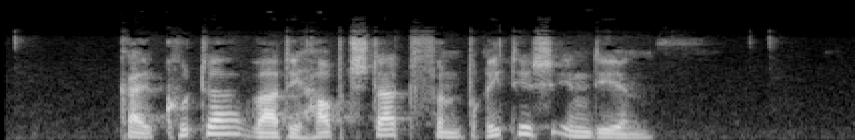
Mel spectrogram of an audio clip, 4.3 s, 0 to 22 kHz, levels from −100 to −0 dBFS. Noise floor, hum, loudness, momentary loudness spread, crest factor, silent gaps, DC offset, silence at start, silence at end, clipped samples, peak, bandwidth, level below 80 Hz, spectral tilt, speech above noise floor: -64 dBFS; none; -19 LUFS; 8 LU; 20 dB; none; under 0.1%; 0.6 s; 1.05 s; under 0.1%; 0 dBFS; 9.4 kHz; -52 dBFS; -4.5 dB/octave; 45 dB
